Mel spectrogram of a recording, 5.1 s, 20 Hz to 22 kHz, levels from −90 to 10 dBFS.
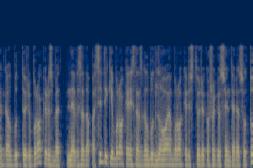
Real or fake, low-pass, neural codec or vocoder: fake; 7.2 kHz; codec, 16 kHz, 4 kbps, X-Codec, WavLM features, trained on Multilingual LibriSpeech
